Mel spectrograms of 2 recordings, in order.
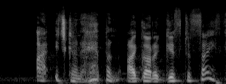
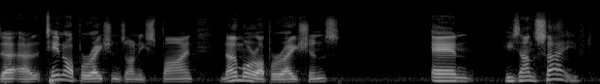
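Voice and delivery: ordinary delivery

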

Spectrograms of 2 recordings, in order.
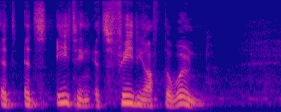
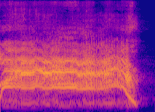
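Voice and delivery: wordless raw yell, full volume; madman shout; 8 semitones lower, 14 dB louder than usual. Retold or imitated. Preacher reliving the curse, bursting out in a wordless yell. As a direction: let out a wild cry like a madman. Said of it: "shout like a madman".

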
